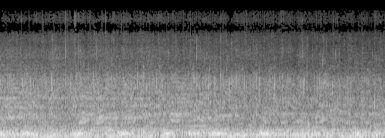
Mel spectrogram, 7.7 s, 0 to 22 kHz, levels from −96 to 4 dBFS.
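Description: Across the whole clip the loudest moments carry a brittle crackle, a grainy edge on each peak. This is hard clipping: the signal is driven about 5 dB past what a stage can pass, so a small fraction of peaks are sliced flat, spraying high harmonics.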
